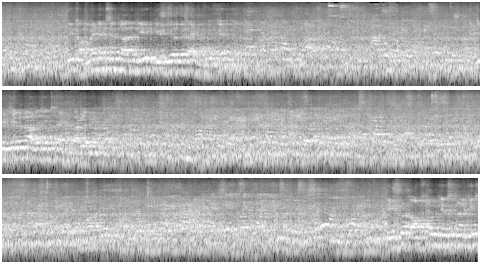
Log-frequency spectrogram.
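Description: A man speaks steadily into a microphone, heard over loudspeakers.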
